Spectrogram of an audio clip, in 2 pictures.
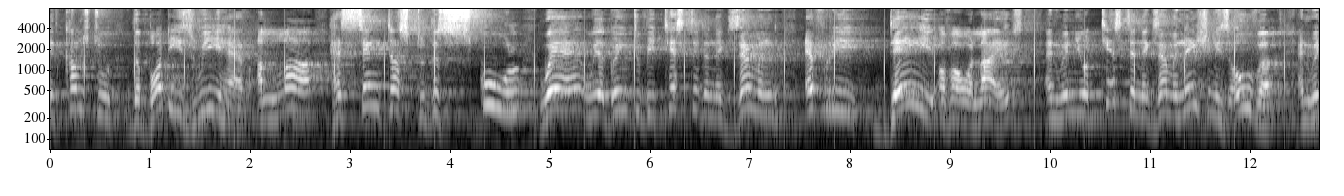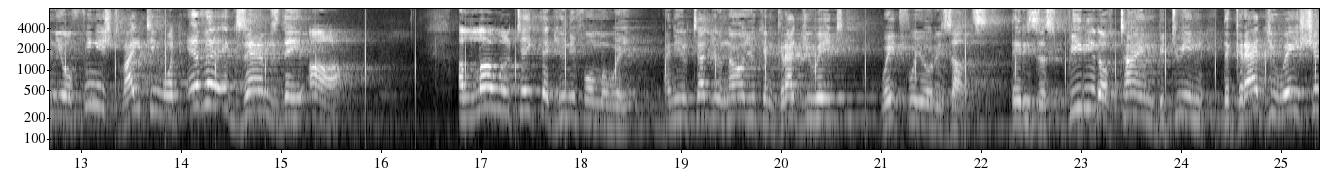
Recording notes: Jummah Lecture 6th September 2019 at The Houghton Masjid (West Street)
